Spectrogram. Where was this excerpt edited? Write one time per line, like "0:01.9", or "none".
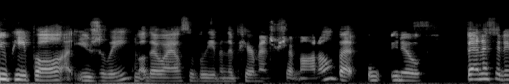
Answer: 0:01.3

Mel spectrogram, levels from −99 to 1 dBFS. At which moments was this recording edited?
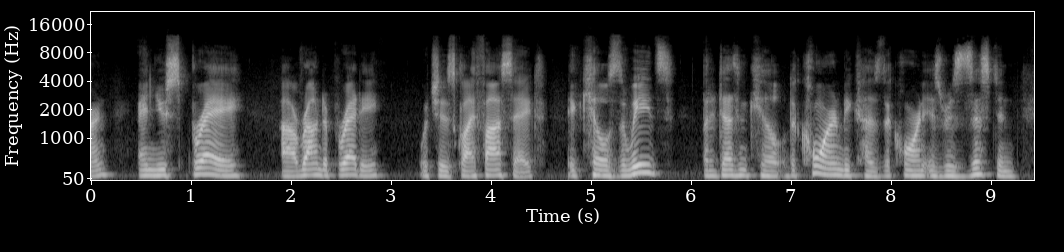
0:04.8

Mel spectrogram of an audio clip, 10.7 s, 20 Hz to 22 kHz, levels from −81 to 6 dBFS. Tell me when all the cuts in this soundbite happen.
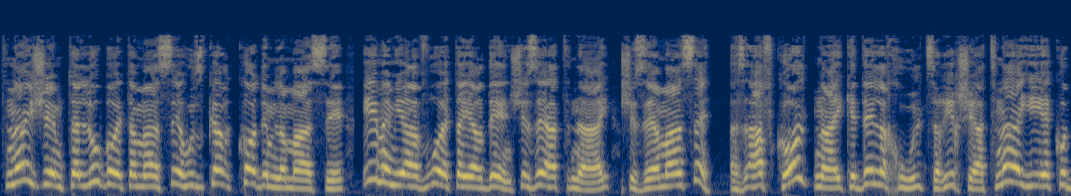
0:03.5
0:06.2

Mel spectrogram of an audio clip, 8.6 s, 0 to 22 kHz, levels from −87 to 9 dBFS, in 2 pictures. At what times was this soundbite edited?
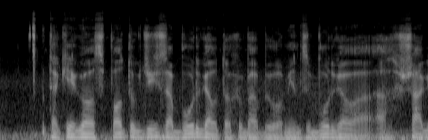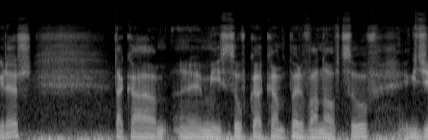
0:03.7
0:05.4

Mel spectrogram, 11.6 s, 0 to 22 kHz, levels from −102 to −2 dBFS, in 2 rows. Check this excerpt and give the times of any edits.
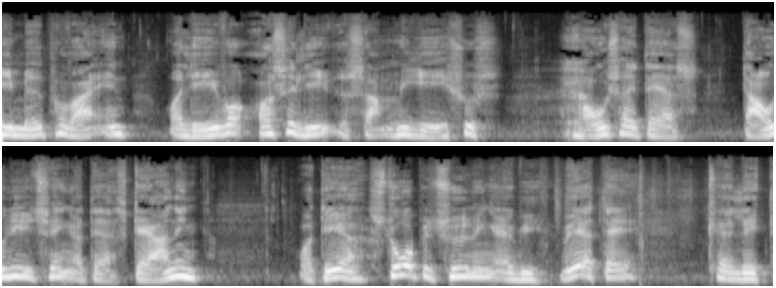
none

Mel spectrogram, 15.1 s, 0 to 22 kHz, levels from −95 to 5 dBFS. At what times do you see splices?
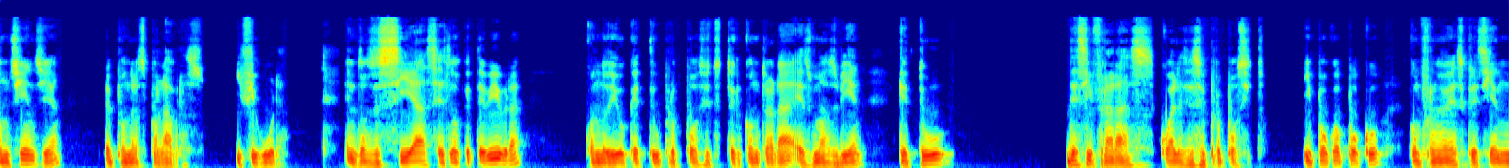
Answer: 0:03.4

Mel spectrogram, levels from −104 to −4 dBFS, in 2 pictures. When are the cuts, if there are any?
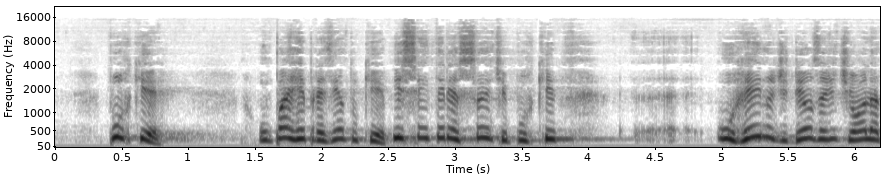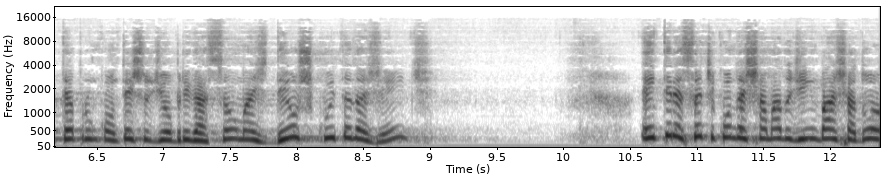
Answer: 0:01.4
0:02.5

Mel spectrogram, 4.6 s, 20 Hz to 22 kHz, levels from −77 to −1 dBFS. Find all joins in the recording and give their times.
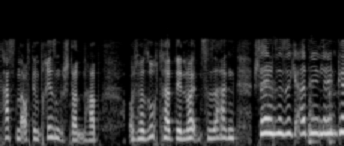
0:03.3

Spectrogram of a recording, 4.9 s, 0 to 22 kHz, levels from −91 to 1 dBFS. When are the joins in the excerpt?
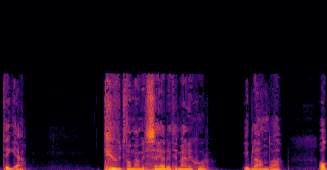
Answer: none

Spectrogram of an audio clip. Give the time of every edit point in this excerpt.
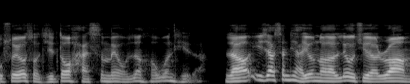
none

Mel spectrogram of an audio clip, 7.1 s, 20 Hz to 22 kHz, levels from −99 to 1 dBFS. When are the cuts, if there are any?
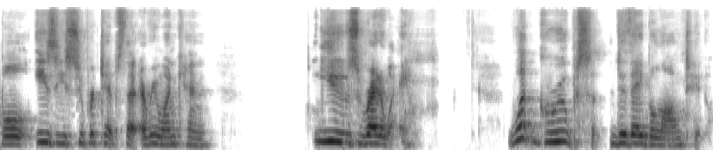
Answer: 0:05.0

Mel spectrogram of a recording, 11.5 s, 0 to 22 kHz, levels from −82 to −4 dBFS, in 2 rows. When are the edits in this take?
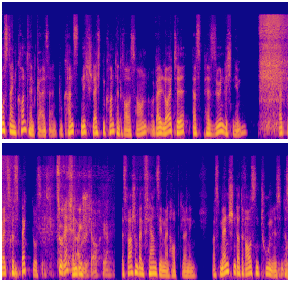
0:08.0

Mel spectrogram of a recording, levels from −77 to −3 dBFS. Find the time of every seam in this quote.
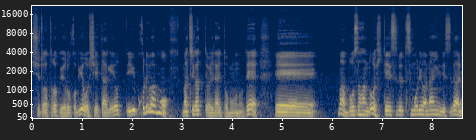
none

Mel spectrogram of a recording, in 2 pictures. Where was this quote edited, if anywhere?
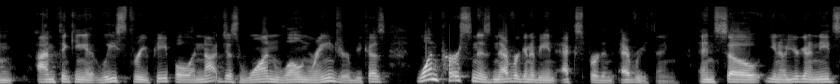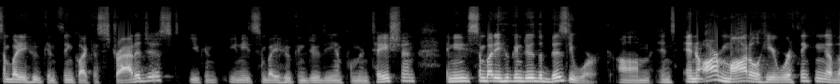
0:06.9
0:15.1

